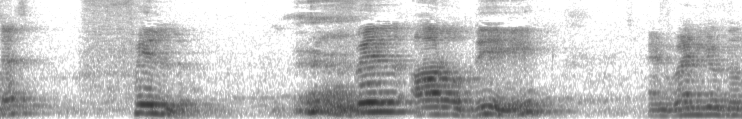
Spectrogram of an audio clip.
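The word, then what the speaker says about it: في الأرض: And when you read them together, you combine this fa with the lam and you pronounce fil. You do not pronounce this alif in there. It will be pronounced as fil. Fil ardi.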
